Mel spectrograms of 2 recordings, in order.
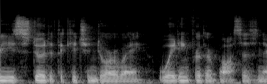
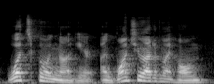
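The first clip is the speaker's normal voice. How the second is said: higher, louder protest; upset demand; 5 semitones higher, 6 dB louder than usual. Acted. Homeowner telling secret service to leave, upset and loud. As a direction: order intruders out with raised voice.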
